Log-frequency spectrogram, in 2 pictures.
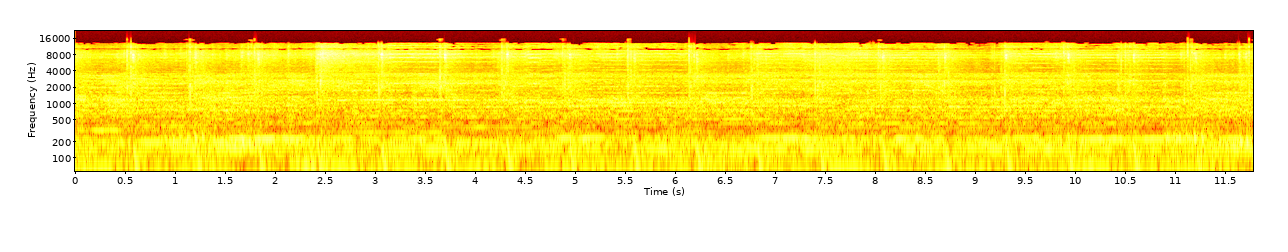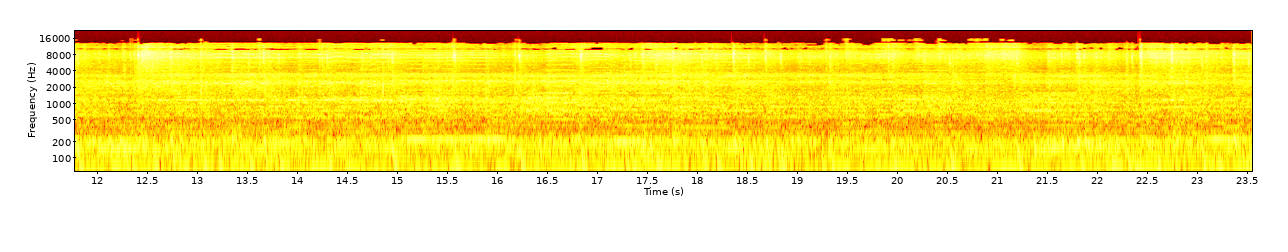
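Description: A heavy metal band playing loud and without pause through a festival PA, with vocals over distorted guitars and drums, recorded from inside the crowd. The crowd is cheering and shouting along.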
